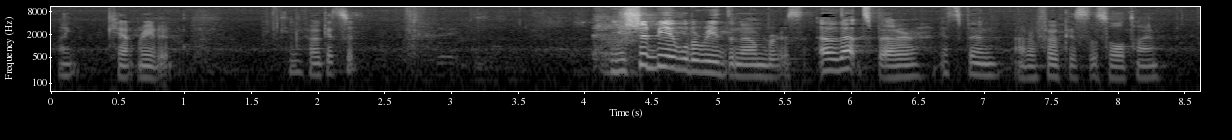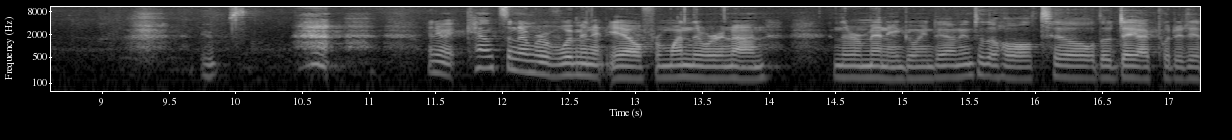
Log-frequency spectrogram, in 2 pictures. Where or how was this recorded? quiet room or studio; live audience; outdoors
live audience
